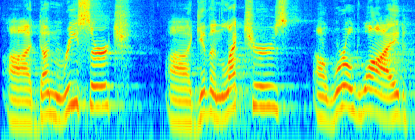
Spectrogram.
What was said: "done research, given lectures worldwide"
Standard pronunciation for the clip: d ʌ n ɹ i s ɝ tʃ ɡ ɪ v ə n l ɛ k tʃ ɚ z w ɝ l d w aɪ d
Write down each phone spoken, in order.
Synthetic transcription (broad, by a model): d ʌ n ɹ i s ɝ tʃ ɡ ɪ v ə n l ɛ k tʃ ɚ z w ɝ l d w aɪ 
